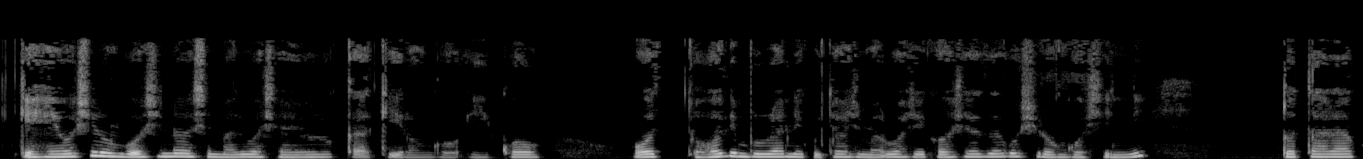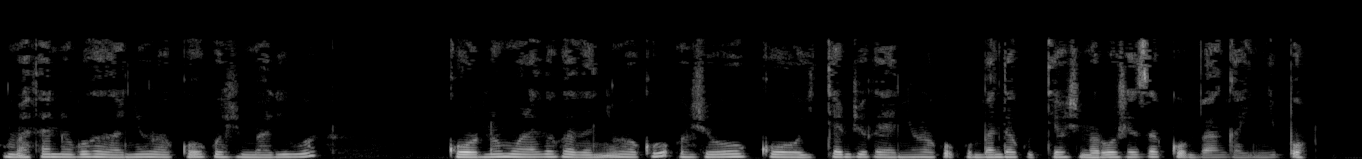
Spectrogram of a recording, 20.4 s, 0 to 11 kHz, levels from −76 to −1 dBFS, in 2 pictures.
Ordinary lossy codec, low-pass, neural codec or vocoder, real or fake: MP3, 32 kbps; 9.9 kHz; none; real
